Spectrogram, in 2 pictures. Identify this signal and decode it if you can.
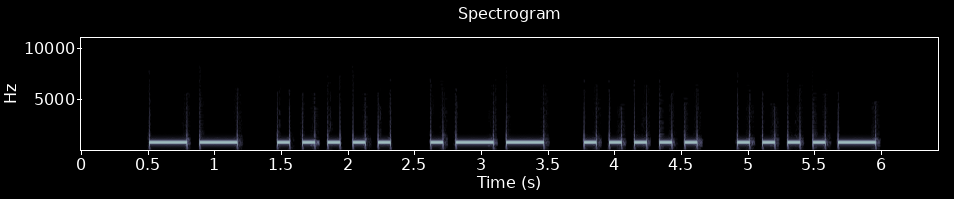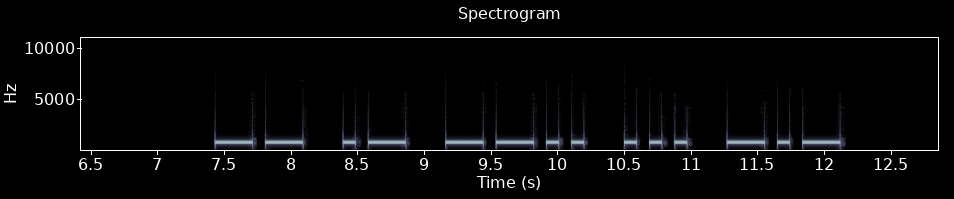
Morse code, heard as a keyed tone, about 13 wpm, 800 Hz. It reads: M5W54 MAZSK
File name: CW / DET / 1 9 1500C S B 12wpm 3819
